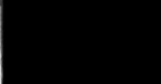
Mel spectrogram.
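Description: Silence: no sound at all.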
